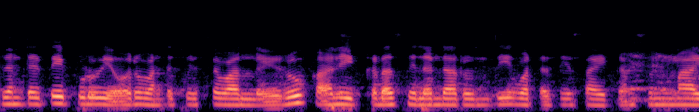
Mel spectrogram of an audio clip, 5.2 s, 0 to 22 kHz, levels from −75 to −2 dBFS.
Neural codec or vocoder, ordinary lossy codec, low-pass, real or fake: codec, 44.1 kHz, 7.8 kbps, Pupu-Codec; none; 7.2 kHz; fake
